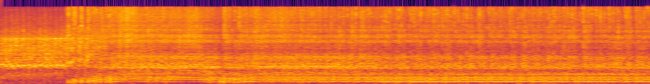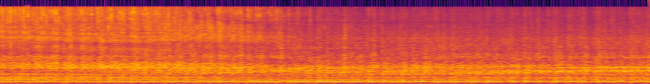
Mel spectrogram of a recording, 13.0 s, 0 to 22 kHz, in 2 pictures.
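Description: The Ginetta LMP3's Nissan quad-cam V8 running with the car standing still: the revs dip and climb back in the first two seconds, then it holds a steady idle.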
